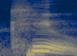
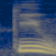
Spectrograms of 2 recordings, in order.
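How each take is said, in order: First: "কিউ" with a strong kh release; aspirated Q. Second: Said in the usual way. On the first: Shown as a demonstration. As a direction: push air through the k of "কিউ". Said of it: "কিউ না, কিউ". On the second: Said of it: "কিউ না".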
